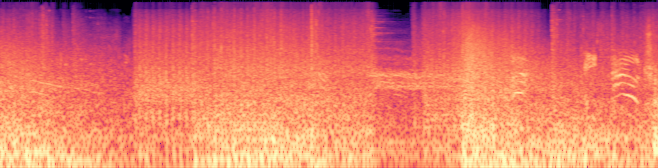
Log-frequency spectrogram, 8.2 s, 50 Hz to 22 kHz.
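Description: Infantry rifle and machine-gun fire in the real-time strategy game Company of Heroes 3, with dense, continuous bursts and occasional heavier booms under a busy battle mix.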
